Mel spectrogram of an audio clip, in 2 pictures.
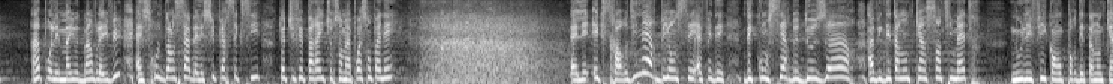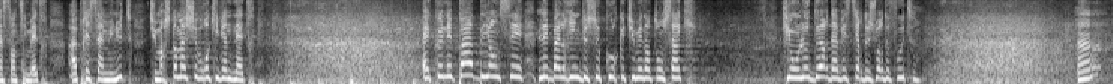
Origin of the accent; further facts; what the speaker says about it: Belgium; accent: Belgian; Ben moi, je viens de Belgique, ça s'entend pas trop, là. L'accent belge est pas sexy.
